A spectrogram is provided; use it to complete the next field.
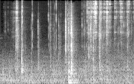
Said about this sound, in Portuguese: A porta do apartamento se abriu. Uma figura amigável entrou por ela, carregando uma sacola de supermercado.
